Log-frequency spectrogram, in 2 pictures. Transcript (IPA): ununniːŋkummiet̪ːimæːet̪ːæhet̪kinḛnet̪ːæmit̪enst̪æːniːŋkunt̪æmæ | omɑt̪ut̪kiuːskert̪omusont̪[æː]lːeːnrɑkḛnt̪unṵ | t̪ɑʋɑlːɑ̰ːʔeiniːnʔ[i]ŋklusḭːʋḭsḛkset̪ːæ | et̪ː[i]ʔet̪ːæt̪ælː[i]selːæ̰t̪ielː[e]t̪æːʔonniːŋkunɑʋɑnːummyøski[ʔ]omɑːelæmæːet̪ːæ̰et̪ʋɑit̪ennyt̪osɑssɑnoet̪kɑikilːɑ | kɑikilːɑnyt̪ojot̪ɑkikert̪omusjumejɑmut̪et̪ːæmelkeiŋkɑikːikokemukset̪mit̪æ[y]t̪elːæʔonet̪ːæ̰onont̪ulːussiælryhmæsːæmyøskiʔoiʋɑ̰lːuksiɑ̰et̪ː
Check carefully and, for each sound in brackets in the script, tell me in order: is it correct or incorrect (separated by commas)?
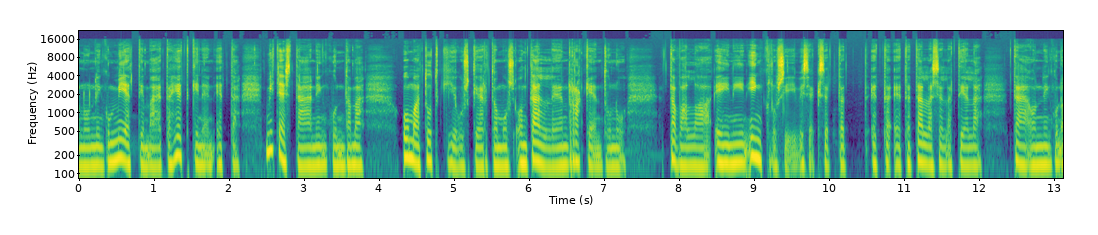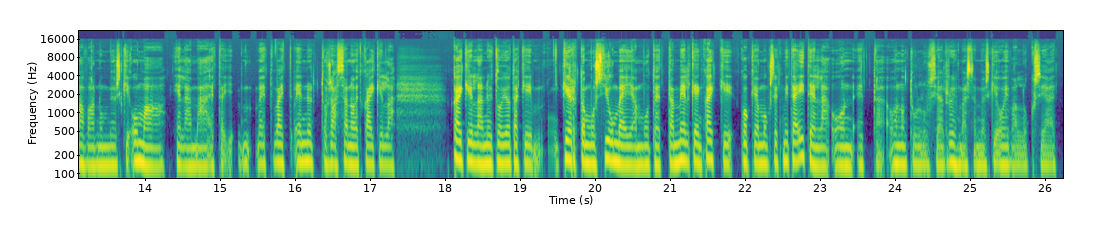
incorrect, correct, incorrect, incorrect, incorrect, correct, incorrect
